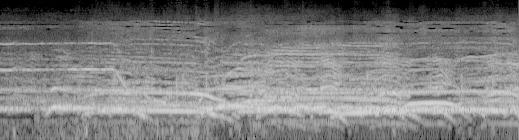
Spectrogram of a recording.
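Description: A loud, dense crowd screaming and cheering continuously, with many overlapping high-pitched shrieks and whoops rising and falling throughout.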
